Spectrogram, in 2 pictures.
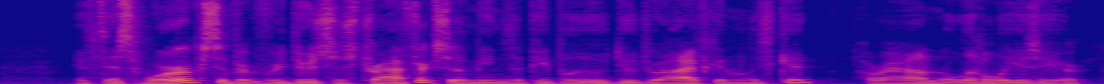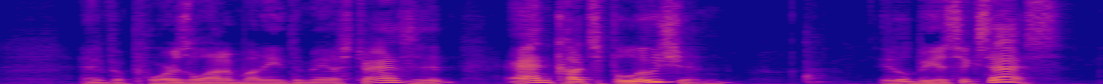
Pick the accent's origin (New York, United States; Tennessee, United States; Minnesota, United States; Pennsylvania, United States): New York, United States; Brooklyn; This is what I grew up playing in Brooklyn because there weren't often many full courts available.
